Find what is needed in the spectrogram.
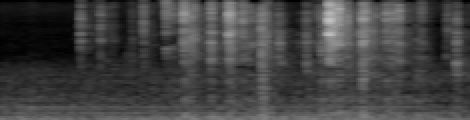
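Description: Quick run of small clicks and clatters of makeup items being handled and set down on a tabletop. The clicks start about half a second in and come thick and irregular, the sharpest one about one and a half seconds in.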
